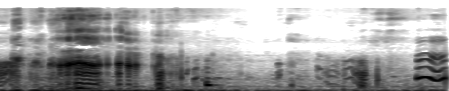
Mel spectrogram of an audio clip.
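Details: A pet dog making weird noises indoors: a mix of whiny, wavering vocal sounds and rough low tones, ending with a rising-and-falling whining call, with some background rustling.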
